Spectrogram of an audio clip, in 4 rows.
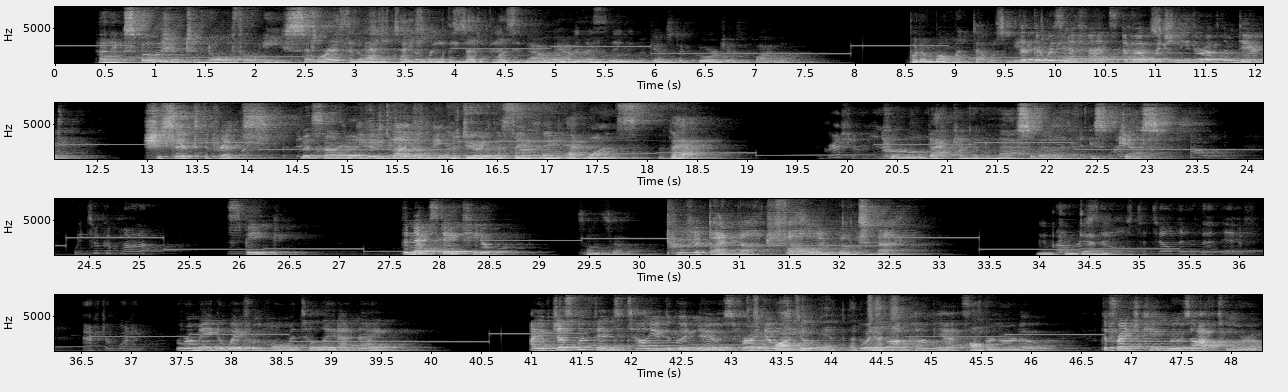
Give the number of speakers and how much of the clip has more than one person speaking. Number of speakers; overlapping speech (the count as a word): ten, about 34%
